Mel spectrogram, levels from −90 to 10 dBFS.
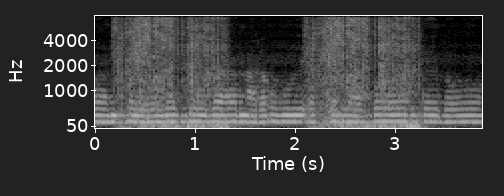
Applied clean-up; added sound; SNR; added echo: none; Tearing; 5 dB; reverberation time 0.6 s.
